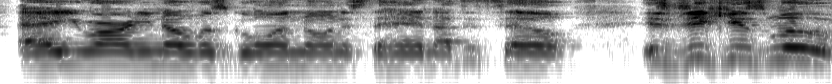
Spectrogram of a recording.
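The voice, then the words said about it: Hoarse, strained voice. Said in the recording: “my voice is a little messed up because I've been yelling ... we just been screaming”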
